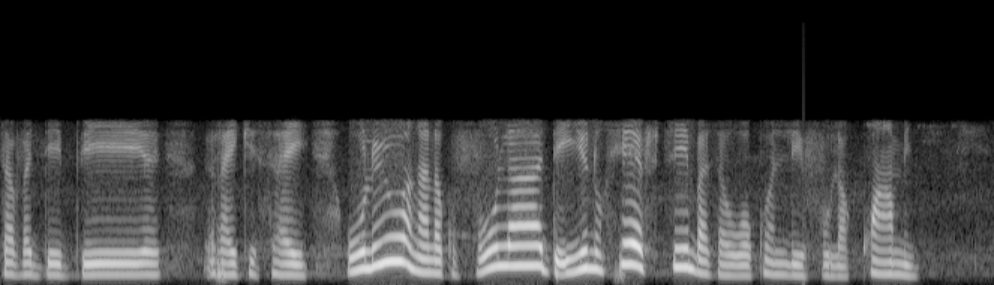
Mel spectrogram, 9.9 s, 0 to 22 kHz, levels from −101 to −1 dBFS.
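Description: A dropped buffer (overrun) at 8.03 s is heard as a small jump in the speech. A few milliseconds of audio vanish, and the two sides join directly with no gap. The likely cause is software failing to collect its samples before the hardware overwrote them.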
